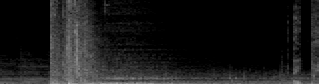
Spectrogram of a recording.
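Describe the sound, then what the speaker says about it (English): A single loud gunshot blast from a gun in the video game Disco Elysium, a sharp burst trailing into a rumbling decay, with a faint later knock. "A plume of smoke and fire erupts from the gun, and your hand goes numb from the explosion."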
